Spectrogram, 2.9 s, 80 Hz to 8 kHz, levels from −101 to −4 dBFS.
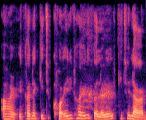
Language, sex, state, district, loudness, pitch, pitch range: Bengali, male, West Bengal, Kolkata, -20 LUFS, 180 Hz, 165-195 Hz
